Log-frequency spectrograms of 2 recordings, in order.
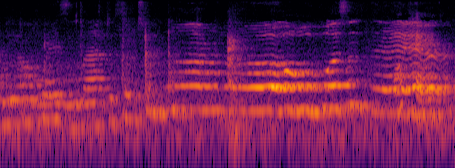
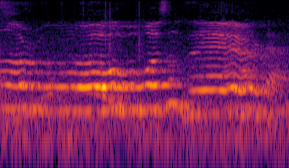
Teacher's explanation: It'd be okay if we can flick the R and emphasize the O.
